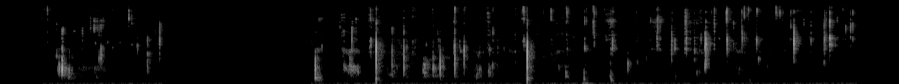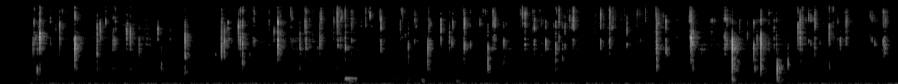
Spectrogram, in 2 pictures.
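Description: A cat eating raw meat strips, close-miked: quick wet chewing, smacking and licking clicks in bursts, broken by brief silent pauses about two seconds in and just past eight seconds in.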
